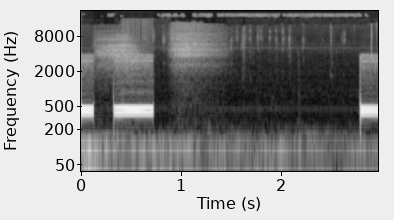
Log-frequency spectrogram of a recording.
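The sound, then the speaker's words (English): Steady electronic telephone tones sound from a handset as a call is placed to Prime Minister Jacinda Ardern: a short beep, then a longer one, a pause of about two seconds, and another tone starting. Faint background hiss, no talking. “Not enough to ring the Prime Minister. With the newly appointed Prime Minister.”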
